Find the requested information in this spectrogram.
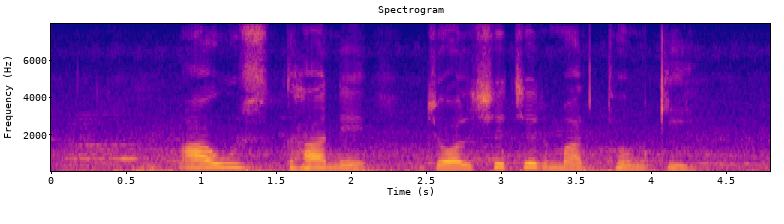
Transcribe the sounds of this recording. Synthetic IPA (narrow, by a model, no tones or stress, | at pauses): auʃd̪ʱane | d͡ʑɔlʃet͡ɕeɾmad̪ʱːomki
